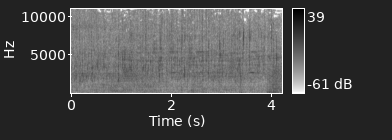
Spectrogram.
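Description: Decorative garden fountain running, with water splashing and trickling steadily. There is one sharp click a little before the end.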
